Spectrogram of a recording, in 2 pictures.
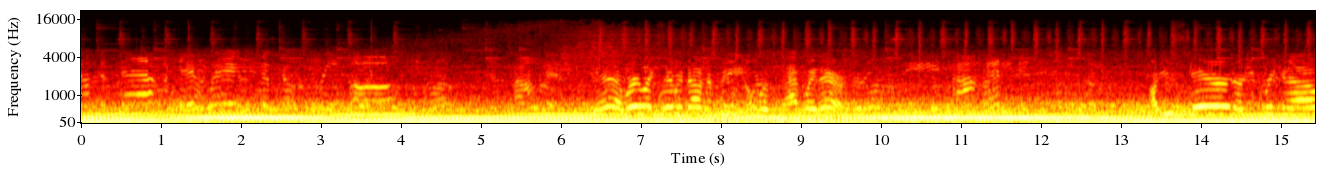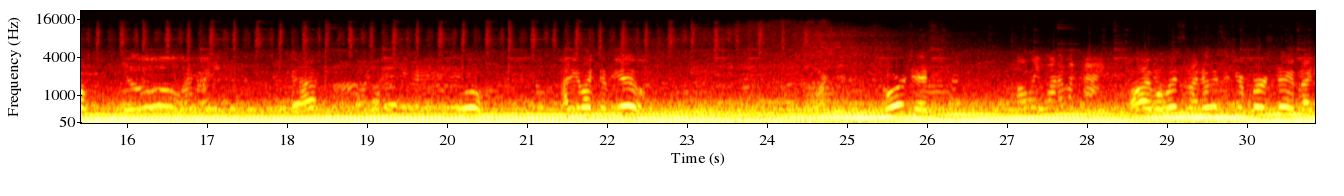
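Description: Propeller engines of a skydiving jump plane droning steadily inside the cabin during the climb: a loud low hum that swells and fades slowly. Indistinct voices or music sit over the drone.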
